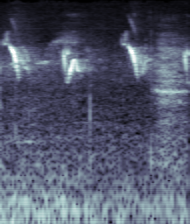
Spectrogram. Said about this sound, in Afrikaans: Die voëls begin opgewonde kwetter totdat Loerie hulle keer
